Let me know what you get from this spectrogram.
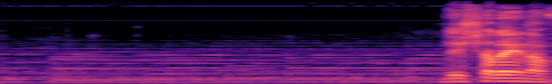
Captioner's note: none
